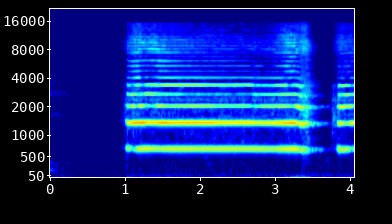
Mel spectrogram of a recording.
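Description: Conch shell (shankha) blown in one long, steady, loud note starting about a second in, breaking off briefly and starting again near the end. It is blown as the auspicious sound of a Hindu blessing ritual.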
